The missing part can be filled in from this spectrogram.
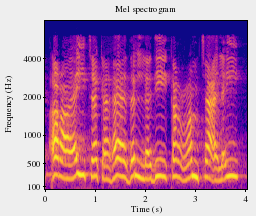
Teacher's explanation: أرأيتك لورش نبدلها ألفا مع المد الطويل · Term: الإبدال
